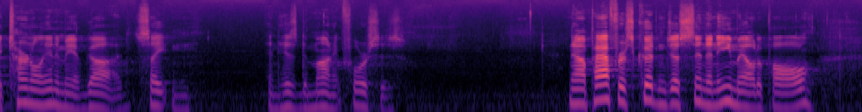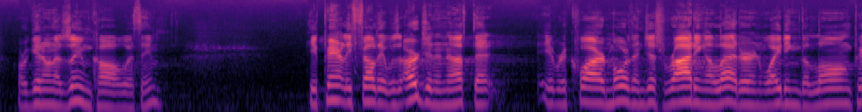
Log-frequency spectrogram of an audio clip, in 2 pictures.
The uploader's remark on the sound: on the morning of July 9, 2023, at Chaffee Crossing Baptist Church in Barling, AR.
